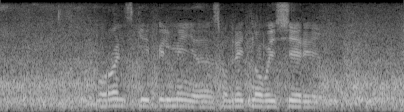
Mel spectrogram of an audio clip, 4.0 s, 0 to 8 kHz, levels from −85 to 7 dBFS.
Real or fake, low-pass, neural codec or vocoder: real; 7.2 kHz; none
